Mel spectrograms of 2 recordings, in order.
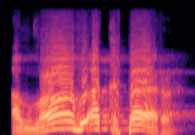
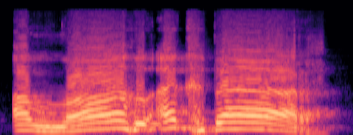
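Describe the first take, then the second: First: The vowel in Akbar is held short. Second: The vowel in Akbar is drawn out long. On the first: Allah is the greatest. The speaker calls it right. "Akbar yang pendek itu artinya maha besar" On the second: It means a drum. The speaker calls it wrong. "Akbar yang panjang itu artinya kendang"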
